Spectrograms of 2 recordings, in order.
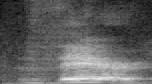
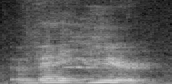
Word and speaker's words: they're: Uma coisa interessante na pronúncia do they are, contraído, que fica there e não their.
